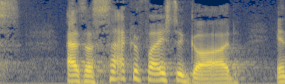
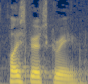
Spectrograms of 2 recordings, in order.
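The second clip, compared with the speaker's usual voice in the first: usual speaking voice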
